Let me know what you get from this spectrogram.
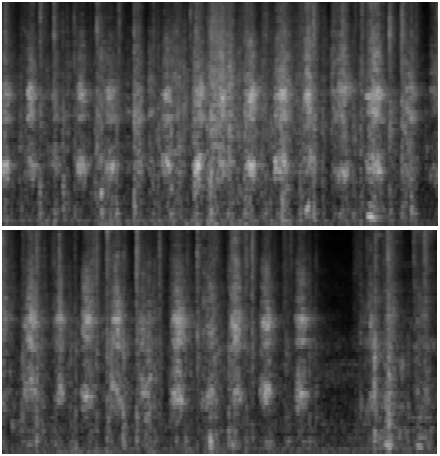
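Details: Two pet Pomeranians, Sam and Marin, bark together in a duet: rapid, sharp, high yaps tumbling over each other about three per second, steady and insistent throughout with no other sounds.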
